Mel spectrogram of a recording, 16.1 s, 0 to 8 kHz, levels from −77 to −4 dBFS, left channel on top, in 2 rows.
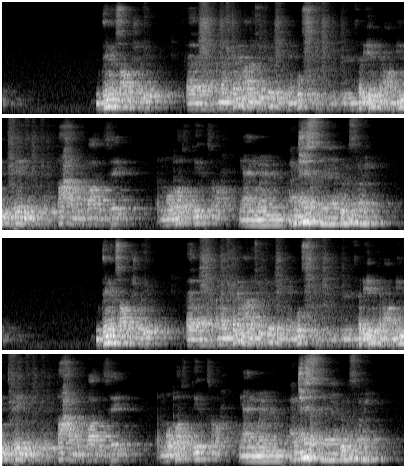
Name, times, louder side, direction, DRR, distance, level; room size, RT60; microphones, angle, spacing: voice 1, 1.9-3.0 3.7-10.4 11.1-12.5 12.8-14.3 14.8-14.9, right 1 dB, 25° right, -3 dB, 0.3 m, -20 dB
sound 1, 2.8-2.9 3.2-6.9 8.1-9.7, left 1 dB, 65° left, 0.7 m, -38 dB
voice 2, 13.8-15.3, equal, 45° left, -8 dB, 1.0 m, -19 dB
3.0 x 2.6 x 2.6 m, 1.5 s
head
